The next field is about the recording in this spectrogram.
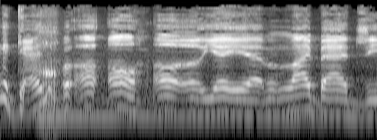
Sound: snoring

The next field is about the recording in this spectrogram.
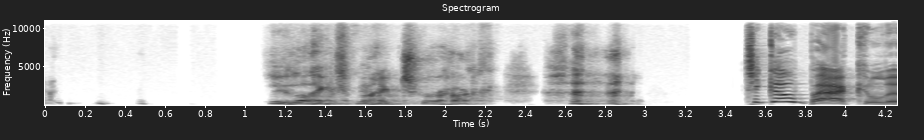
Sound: laughs

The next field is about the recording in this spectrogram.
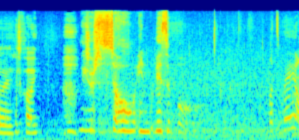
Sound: gasps

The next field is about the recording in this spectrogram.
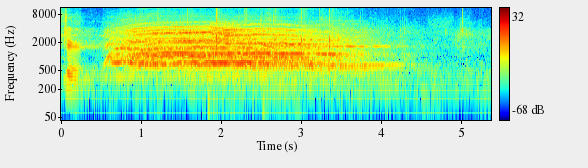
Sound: audience applauding

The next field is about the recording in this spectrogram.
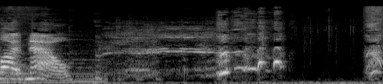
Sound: Harold the Horse's final scream of pain

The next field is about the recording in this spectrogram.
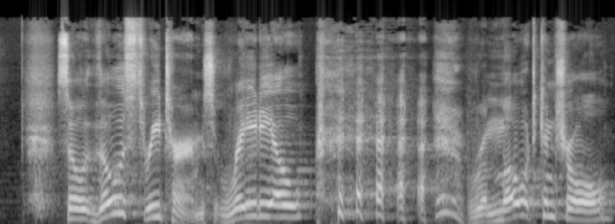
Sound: laughs

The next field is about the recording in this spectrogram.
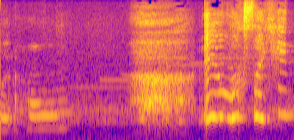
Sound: gasps

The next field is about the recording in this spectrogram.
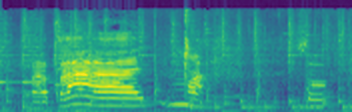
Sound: kisses

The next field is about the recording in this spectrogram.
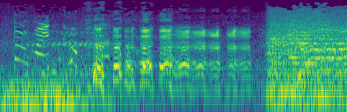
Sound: all laughing

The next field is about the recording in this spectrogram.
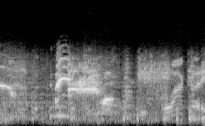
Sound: screams

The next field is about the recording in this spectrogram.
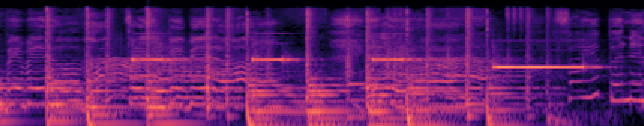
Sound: workout timer beeping

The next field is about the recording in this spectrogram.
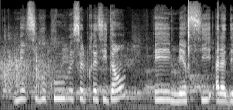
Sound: applause

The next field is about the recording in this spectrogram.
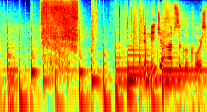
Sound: tape screeching

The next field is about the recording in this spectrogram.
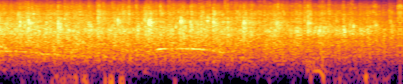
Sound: applause

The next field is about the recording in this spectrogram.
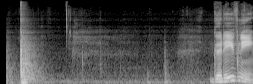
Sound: gavel slams

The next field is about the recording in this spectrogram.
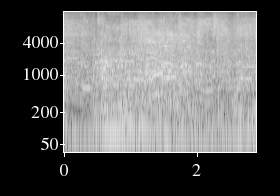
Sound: dragon roars

